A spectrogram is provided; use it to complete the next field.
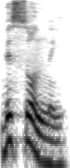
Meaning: sleepless, wakeful
- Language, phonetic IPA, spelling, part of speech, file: Russian, [bʲɪˈsːonːɨj], бессонный, adjective, Ru-бессонный.ogg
